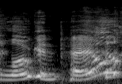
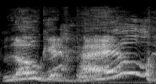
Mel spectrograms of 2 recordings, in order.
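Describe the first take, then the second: First: It is said plainly, without roaring. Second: It is roared loudly.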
